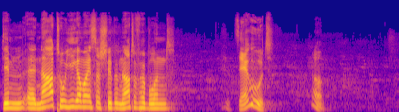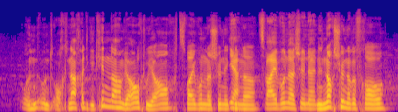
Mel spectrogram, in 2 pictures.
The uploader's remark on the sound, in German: Unsere 30 Minuten LIVE-Mitschnitt vom BLG-Podcastfestival der diesjährigen BREMINALE.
